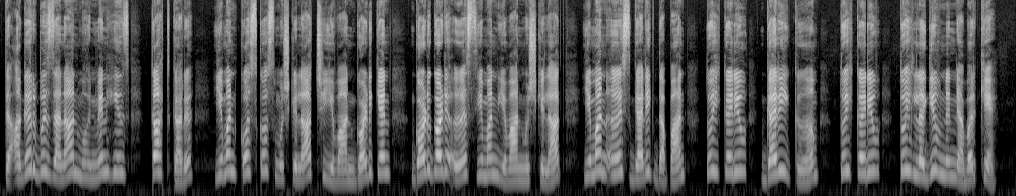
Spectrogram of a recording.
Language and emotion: Kashmiri, neutral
